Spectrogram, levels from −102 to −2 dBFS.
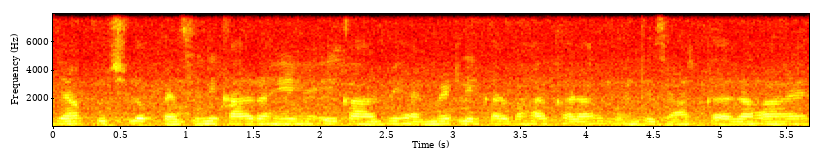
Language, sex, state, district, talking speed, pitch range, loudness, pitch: Hindi, female, Chhattisgarh, Raipur, 190 wpm, 175-185 Hz, -17 LUFS, 180 Hz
